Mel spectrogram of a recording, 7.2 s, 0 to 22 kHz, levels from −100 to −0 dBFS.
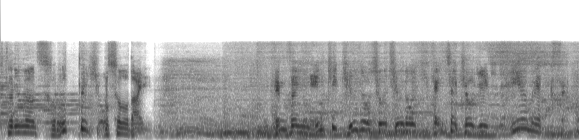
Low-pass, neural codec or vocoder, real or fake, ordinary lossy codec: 7.2 kHz; codec, 32 kHz, 1.9 kbps, SNAC; fake; none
